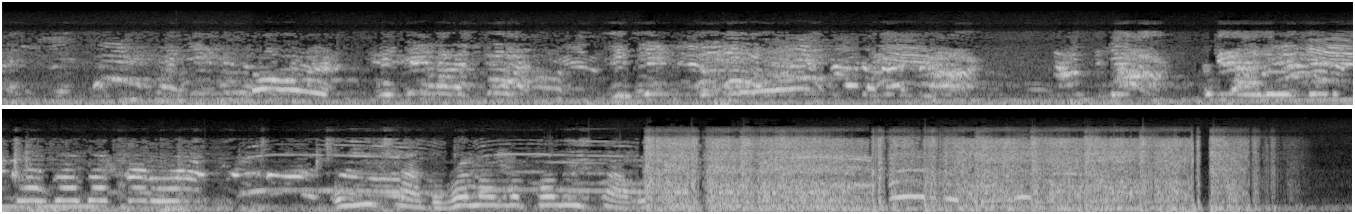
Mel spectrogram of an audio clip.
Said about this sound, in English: As you could hear there, the suspect ran from police, and the person on the porch even says he's trying to run over the police. Multiple officers shot at the suspect as he was pulling off, and this also didn't fare well for the suspect.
